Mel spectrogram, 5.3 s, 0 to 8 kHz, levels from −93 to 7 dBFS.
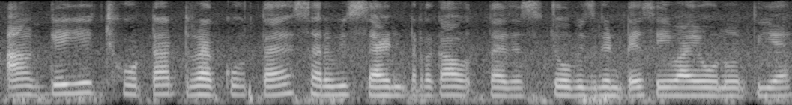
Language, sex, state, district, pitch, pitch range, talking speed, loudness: Hindi, female, Haryana, Charkhi Dadri, 190 Hz, 185-205 Hz, 205 wpm, -17 LUFS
